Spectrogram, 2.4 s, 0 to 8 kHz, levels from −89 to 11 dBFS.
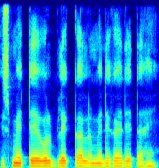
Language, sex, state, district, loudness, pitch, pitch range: Hindi, male, Arunachal Pradesh, Papum Pare, -16 LUFS, 125 Hz, 120-125 Hz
